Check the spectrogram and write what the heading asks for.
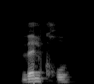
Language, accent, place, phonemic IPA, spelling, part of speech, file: French, France, Lyon, /vɛl.kʁo/, velcro, noun, LL-Q150 (fra)-velcro.wav
- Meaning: Velcro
